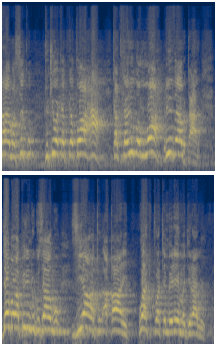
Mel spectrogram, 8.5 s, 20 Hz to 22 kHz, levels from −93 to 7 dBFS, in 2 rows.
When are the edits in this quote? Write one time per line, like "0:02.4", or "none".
0:03.6
0:07.0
